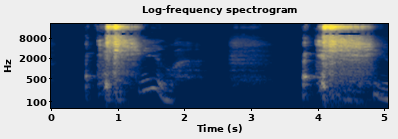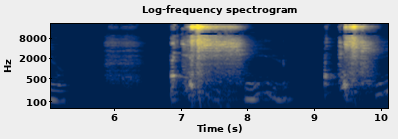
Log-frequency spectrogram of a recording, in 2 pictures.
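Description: Four loud voiced sneezes in a row, each followed by a sniff or breath, an ordinary sneezing bout.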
